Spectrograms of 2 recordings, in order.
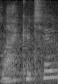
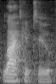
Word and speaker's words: Lakitu: route through this course this is his name pronounced lakitu lakatu that was lakitu i could be completely wrong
